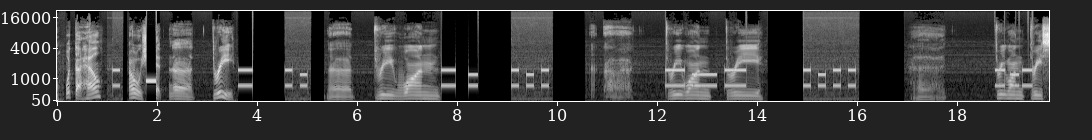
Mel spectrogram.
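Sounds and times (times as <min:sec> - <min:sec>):
man speaking agitatedly: 0:00.0 - 0:03.6, 0:12.2 - 0:14.2, 0:18.8 - 0:19.8
speech: 0:00.2 - 0:03.6, 0:05.4 - 0:07.8, 0:12.2 - 0:14.2, 0:17.1 - 0:17.8, 0:18.8 - 0:19.8
telephone keypad tones on an automated phone line: 0:01.1 - 0:02.0, 0:04.6 - 0:05.0, 0:09.1 - 0:09.9, 0:12.2 - 0:13.8, 0:15.0 - 0:16.1, 0:18.8 - 0:19.6.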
